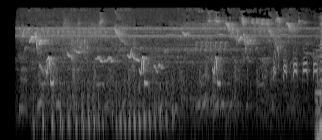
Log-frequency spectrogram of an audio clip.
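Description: Several birds chirping and whistling, some calls gliding up and some down. Under them, in the first half, runs a low rapid pulsing trill of about nine pulses a second that stops about three and a half seconds in.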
